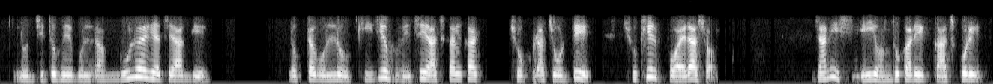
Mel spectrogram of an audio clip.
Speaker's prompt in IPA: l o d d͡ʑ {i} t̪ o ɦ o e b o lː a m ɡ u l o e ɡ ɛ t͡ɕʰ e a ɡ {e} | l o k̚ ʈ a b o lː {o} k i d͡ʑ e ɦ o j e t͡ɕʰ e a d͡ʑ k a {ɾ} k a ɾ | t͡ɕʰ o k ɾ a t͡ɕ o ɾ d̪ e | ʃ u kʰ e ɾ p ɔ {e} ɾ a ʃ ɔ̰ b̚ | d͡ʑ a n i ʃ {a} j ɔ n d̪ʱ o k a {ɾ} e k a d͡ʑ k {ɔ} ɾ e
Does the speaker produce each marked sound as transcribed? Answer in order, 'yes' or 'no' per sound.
yes, yes, yes, no, yes, no, yes, no

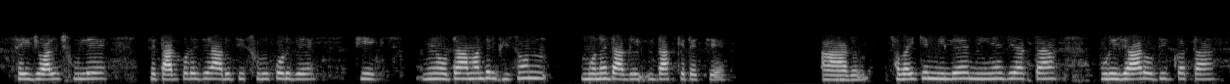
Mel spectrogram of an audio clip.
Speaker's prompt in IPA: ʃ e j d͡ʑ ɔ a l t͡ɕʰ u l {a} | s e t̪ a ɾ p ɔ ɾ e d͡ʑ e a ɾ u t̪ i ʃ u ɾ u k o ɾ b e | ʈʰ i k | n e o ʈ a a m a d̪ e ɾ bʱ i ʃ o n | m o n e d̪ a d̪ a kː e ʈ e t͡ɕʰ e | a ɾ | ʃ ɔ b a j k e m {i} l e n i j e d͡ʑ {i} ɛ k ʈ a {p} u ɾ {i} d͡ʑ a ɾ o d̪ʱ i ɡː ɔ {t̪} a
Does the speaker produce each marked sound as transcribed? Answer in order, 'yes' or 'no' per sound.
no, yes, no, yes, yes, yes

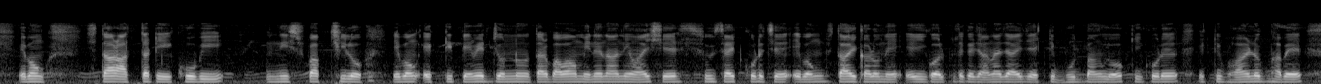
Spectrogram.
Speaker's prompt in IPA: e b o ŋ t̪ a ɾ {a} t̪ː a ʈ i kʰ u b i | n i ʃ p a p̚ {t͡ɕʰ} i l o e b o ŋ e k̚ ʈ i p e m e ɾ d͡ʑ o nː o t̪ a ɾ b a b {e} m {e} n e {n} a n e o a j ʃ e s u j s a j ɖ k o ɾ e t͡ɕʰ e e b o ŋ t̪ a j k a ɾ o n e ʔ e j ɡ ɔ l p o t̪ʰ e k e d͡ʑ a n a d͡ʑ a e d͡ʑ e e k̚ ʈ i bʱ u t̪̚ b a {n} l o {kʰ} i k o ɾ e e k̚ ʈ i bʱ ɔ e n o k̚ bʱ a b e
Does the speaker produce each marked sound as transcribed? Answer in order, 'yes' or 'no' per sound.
yes, yes, no, yes, yes, no, no

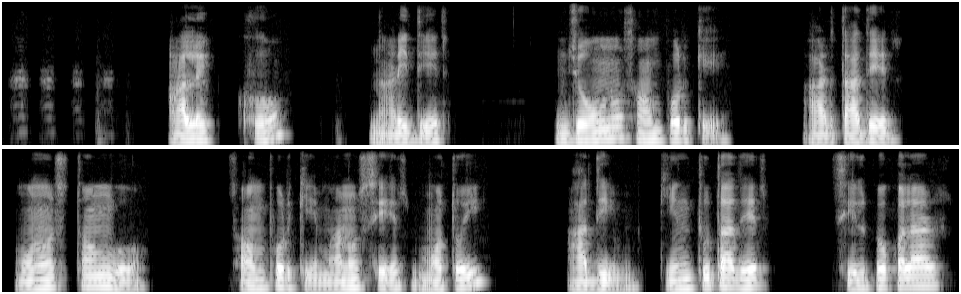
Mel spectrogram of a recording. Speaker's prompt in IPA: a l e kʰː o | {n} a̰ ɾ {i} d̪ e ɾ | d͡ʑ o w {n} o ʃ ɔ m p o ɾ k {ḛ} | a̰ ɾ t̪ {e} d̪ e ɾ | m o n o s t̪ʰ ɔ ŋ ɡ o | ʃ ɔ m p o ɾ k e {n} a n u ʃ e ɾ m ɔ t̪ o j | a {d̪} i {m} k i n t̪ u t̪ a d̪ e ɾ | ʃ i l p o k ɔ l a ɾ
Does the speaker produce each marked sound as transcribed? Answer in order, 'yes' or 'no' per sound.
yes, yes, yes, yes, no, no, yes, yes

